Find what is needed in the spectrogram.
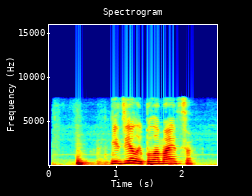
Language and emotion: Russian, neutral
